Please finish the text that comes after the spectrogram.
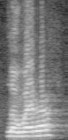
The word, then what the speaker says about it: La Güera: No, was it how do you say it? LaGuerra? Yeah. It's Team Luetta.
